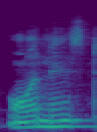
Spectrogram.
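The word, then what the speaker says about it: honest: ऑनेस्ट, ऑनेस्ट में H silent है।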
